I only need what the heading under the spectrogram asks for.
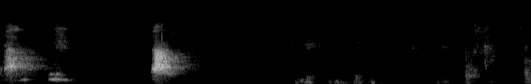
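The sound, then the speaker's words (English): A dog barks twice, loud, with a short gap between the sharp barks, at someone walking by the door, followed by faint, scattered low noises. “So yeah, he was just barking at someone at the door.”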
